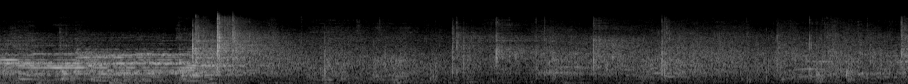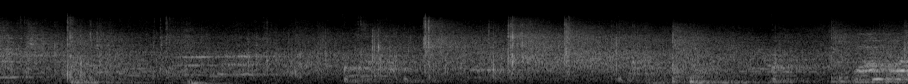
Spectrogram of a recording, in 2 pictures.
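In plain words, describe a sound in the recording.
Skates scrape and carve across the ice in a large echoing rink.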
